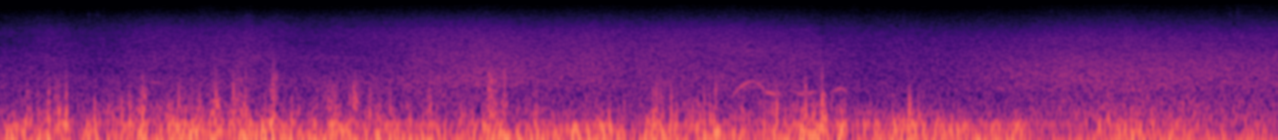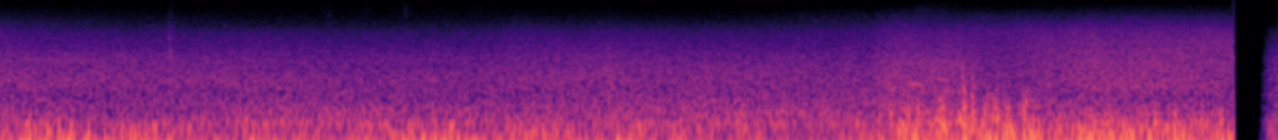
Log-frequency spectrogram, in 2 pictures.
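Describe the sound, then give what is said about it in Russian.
Strong wind buffets the microphone for the whole stretch, a loud, continuous low rumble with gusty thumps and roaring surges, with a faint wash of surf or rustling behind it. “Витрила, правда, жуткие. Может, вам тут на микрофон влияет, не знаю.”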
